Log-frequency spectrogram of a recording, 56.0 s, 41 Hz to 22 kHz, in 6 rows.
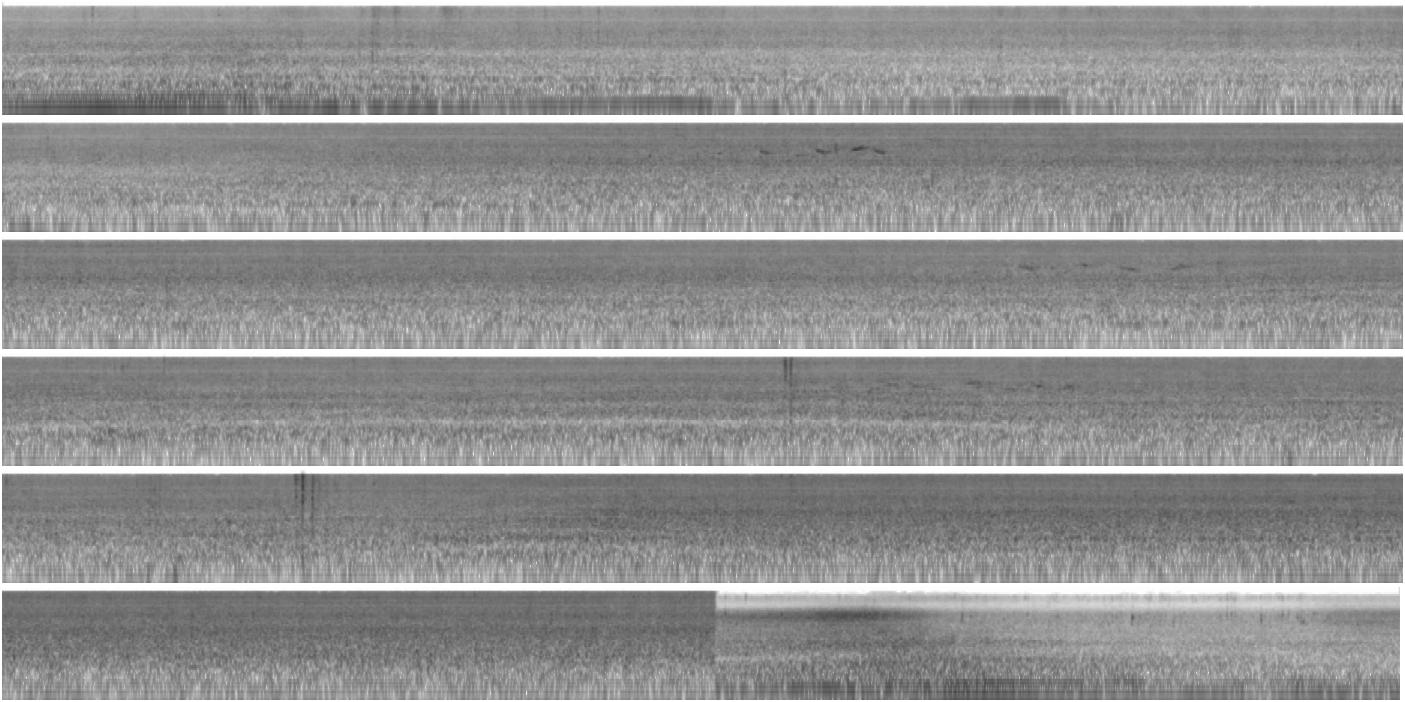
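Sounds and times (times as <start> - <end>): water rushing through a weir: 0.0 - 56.0.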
